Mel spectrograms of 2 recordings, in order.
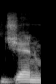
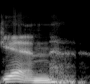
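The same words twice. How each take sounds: First: The word begins with a soft j sound. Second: The word begins with a hard g sound. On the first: The speaker calls it right. "is pronounced Gin with a soft G" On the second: The speaker calls it wrong. "it is not pronounced Gin with a hard G"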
